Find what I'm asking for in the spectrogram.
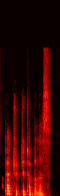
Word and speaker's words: Tatopoulos: Speaking to Patrick Tatopoulos, but they did, and I'm sure that's how you say his name. So if it isn't, it is Patrick Tatopoulos.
